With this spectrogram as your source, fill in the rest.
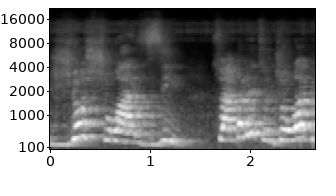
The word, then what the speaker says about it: choisis: You don't say je choisis. No. It's je choisis. The S is not pronounced, meaning I choose or I am choosing.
